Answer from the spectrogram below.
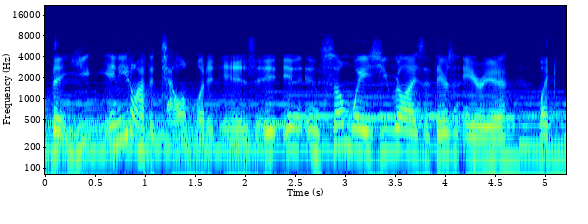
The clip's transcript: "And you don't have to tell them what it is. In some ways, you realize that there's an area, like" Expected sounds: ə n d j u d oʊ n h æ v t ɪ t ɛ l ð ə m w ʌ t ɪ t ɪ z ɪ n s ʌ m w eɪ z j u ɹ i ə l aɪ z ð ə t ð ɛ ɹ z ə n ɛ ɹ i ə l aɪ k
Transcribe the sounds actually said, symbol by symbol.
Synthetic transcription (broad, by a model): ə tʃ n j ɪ d oʊ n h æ f t ɪ t ɛ l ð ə m w ʌ t ɪ t ɪ z ɪ n s ʌ m w eɪ z j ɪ ɹ i ə l aɪ z ð ə t ð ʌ ɹ z ə n ɛ ɹ i ə l aɪ k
